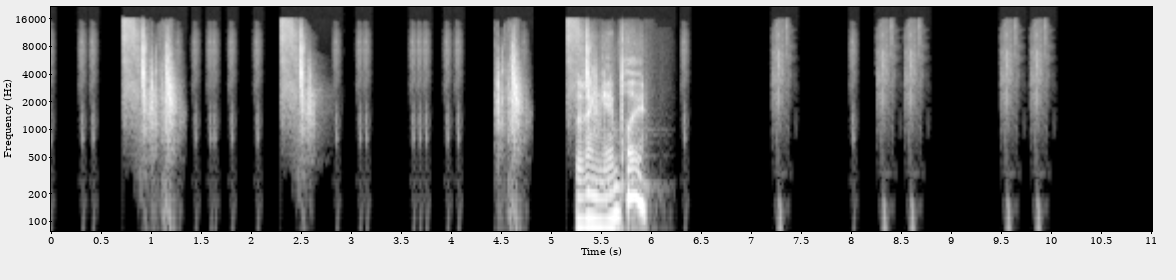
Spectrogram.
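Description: Soft interface clicks tick as menu options are selected.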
